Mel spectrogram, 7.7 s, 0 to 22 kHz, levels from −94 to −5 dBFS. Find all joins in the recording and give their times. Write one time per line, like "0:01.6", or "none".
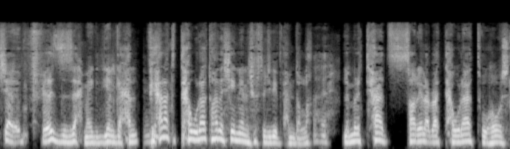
0:02.1
0:05.1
